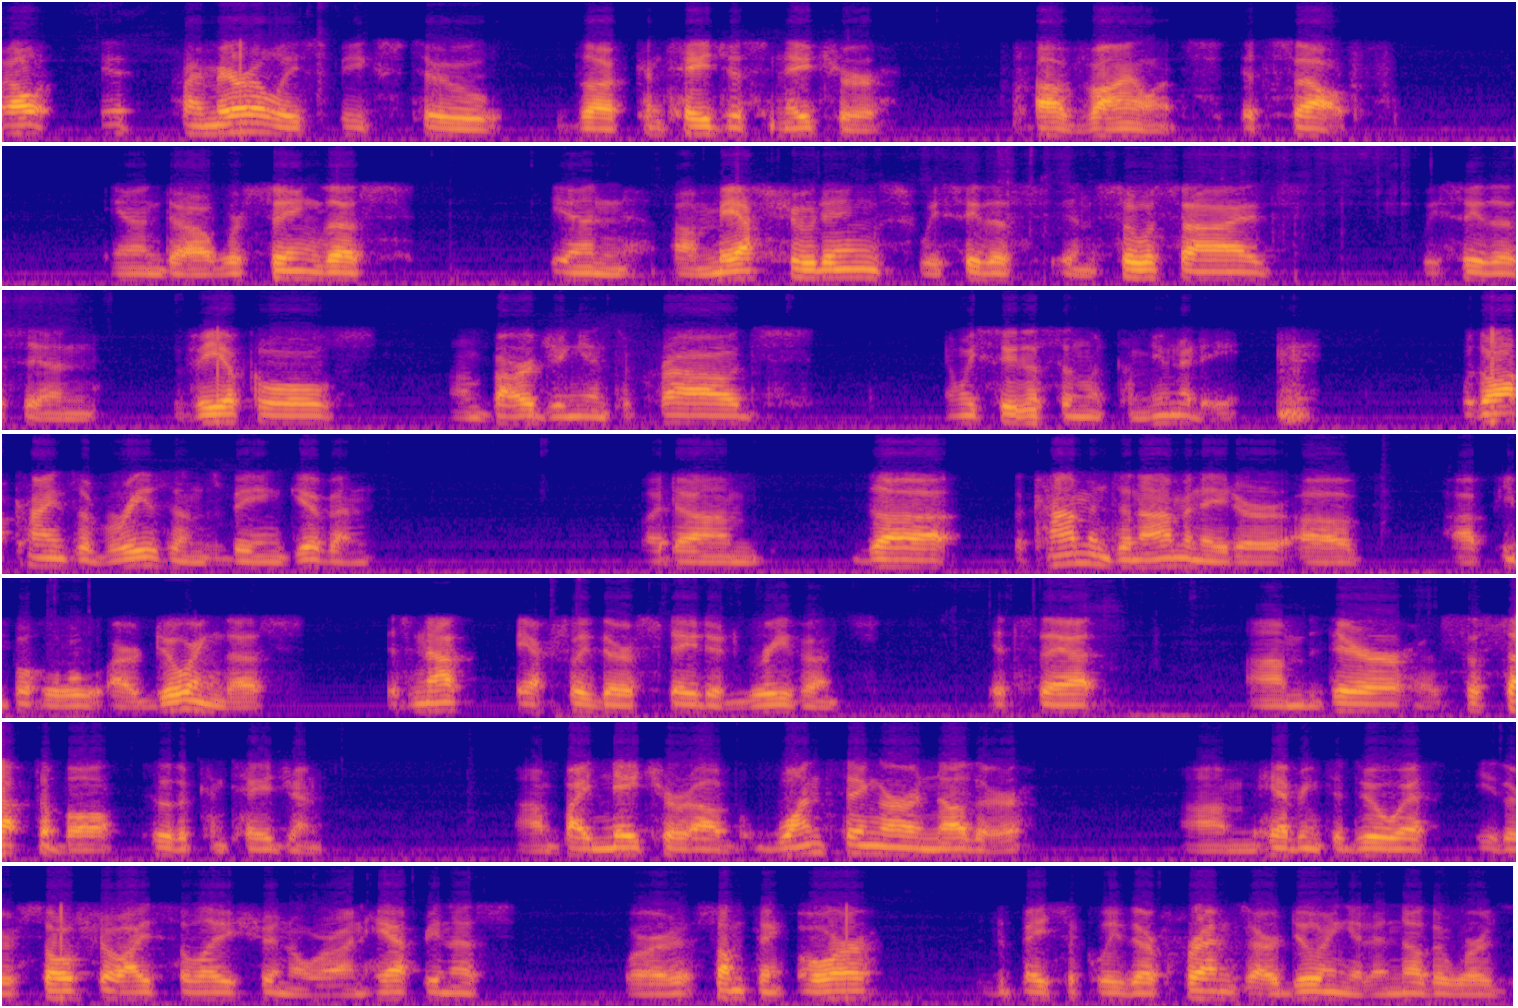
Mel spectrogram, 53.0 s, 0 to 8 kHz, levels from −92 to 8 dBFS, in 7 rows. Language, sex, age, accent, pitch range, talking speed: English, male, 60-79, American, 80-110 Hz, 120 wpm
